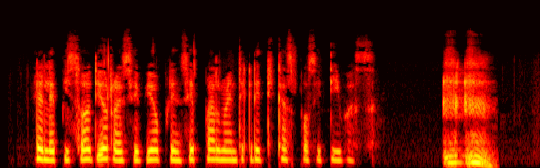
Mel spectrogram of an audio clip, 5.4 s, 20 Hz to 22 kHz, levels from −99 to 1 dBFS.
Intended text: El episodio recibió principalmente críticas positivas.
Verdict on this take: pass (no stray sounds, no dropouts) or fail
fail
